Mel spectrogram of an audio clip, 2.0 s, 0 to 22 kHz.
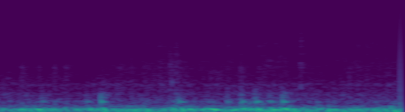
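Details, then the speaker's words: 2015 Mercedes-Benz E-Class W212 on a rough test road at slow speed: light, irregular knocking clatter from the front driver side over low road rumble, louder when driving slowly. Blamed on a worn ball joint with play. "소리 더 커지고 있죠 천천히 가니까 여기 그냥 전에 영상이 있는데 볼 자체가 유격이 더 공간이 더 커지잖아요 그러니까 소리가 더 커질 수밖에 없죠"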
